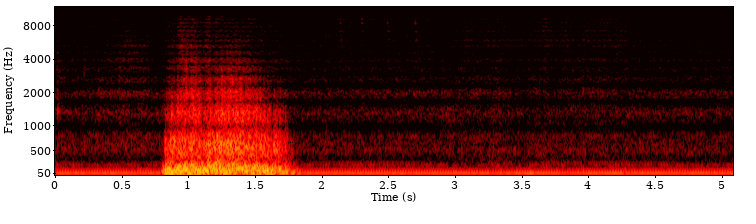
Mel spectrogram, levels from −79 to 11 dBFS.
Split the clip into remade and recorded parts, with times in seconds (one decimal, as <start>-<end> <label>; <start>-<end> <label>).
0.0-3.0 recorded; 3.0-4.3 remade; 4.3-5.1 recorded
